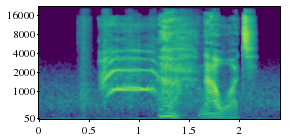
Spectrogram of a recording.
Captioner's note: screams girlishly off screen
